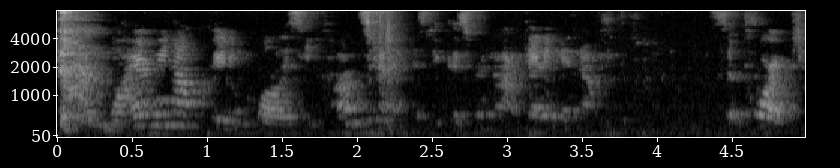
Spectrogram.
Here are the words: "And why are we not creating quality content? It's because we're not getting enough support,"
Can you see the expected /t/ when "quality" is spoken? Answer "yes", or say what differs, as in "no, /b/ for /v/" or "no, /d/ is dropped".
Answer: no, /s/ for /t/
